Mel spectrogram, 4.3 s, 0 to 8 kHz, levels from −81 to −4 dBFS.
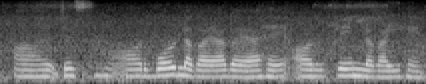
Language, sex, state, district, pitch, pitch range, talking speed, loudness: Hindi, female, Uttar Pradesh, Varanasi, 190 Hz, 185-210 Hz, 185 wpm, -23 LUFS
